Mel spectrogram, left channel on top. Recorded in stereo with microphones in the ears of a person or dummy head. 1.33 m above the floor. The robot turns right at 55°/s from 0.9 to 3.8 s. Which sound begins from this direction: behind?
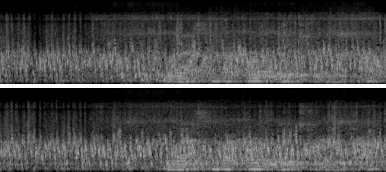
A man speaking, at 1.6 s.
